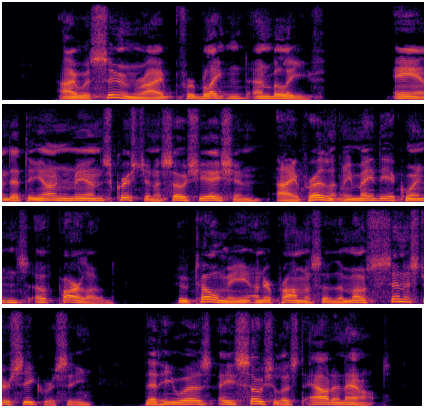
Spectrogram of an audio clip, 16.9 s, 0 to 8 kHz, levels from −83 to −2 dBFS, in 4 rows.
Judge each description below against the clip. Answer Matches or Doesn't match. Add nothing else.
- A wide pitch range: Doesn't match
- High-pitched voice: Doesn't match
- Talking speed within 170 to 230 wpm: Doesn't match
